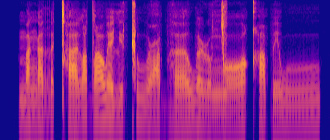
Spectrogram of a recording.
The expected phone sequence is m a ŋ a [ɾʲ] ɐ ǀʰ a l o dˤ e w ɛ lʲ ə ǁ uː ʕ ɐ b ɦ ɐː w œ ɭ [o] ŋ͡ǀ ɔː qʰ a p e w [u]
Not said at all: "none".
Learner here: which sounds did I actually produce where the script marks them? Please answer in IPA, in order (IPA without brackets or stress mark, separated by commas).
r, o, uː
